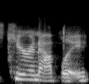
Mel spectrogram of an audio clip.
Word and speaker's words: Keara Napoli: It's I get so many Kieras and I get so many Napolis. So that was perfect. It's Keara Napoli. That was that's exactly how you say it.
